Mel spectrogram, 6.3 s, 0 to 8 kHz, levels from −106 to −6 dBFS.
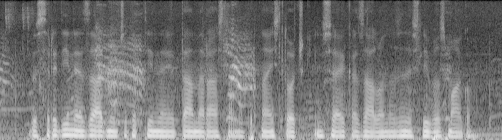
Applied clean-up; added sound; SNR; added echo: none; Bird; 14 dB; none.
